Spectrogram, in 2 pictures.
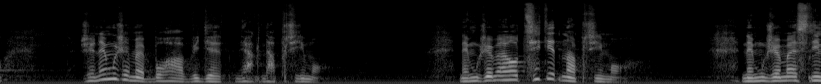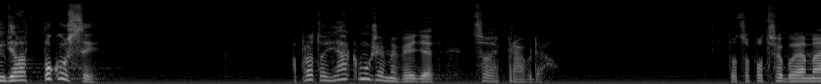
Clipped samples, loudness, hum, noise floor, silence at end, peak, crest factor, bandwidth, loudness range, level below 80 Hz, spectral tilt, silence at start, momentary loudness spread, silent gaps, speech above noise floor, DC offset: under 0.1%; -34 LUFS; 50 Hz at -60 dBFS; -59 dBFS; 0 s; -14 dBFS; 22 dB; 19 kHz; 8 LU; -62 dBFS; -4 dB/octave; 0 s; 18 LU; none; 25 dB; under 0.1%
